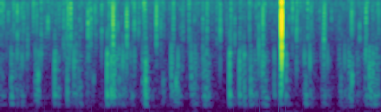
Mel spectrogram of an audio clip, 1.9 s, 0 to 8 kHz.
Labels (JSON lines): {"label": "biophony, sea urchins (Echinidae)", "recorder": "SoundTrap 600 or HydroMoth"}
